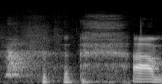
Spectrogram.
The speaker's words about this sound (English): That dog is giving me the shits. Yeah, it's fine. It adds character.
